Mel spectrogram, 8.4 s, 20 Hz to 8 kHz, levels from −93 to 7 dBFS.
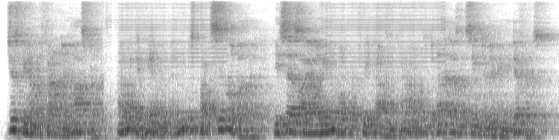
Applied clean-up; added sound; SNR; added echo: neural separator model SepFormer DNS4.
